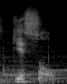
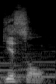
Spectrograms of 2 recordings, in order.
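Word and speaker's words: Gysahl: I'll tell you actually I'm sorry it's gissel again Final Fantasy 16 pronounced it correctly it's gissel unbelievable uh I mean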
